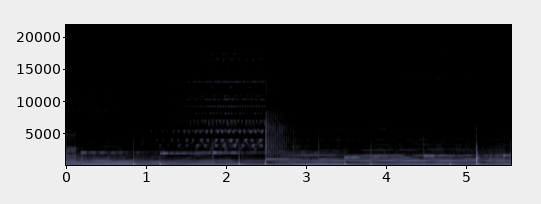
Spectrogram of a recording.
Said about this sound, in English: This old engine is still trucking along. Can't you hear it? Listen.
